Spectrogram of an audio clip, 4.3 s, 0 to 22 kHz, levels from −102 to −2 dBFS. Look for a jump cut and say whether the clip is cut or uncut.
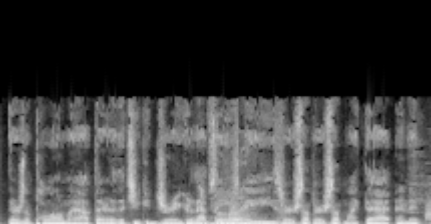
cut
